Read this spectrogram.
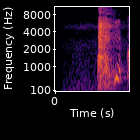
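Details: Person with flu and cough: a single sharp cough after a brief quiet lead-in.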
